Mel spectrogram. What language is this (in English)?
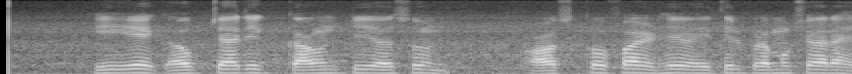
Marathi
